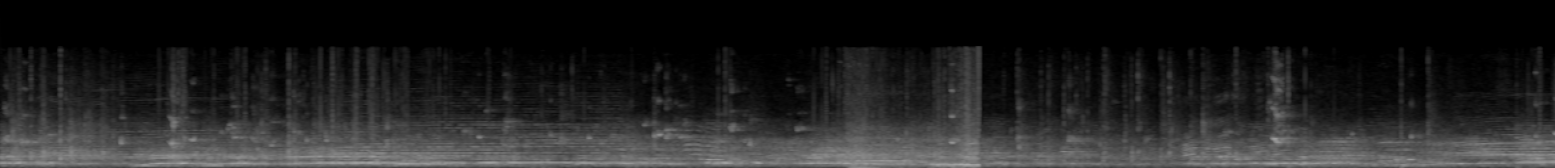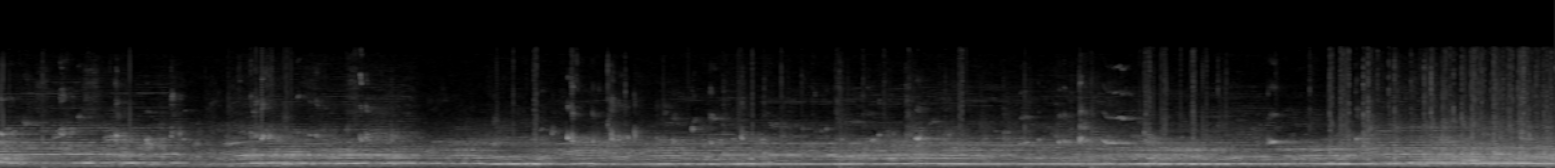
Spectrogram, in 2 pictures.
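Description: A basketball bouncing on a gym floor, with voices echoing in a large hall.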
